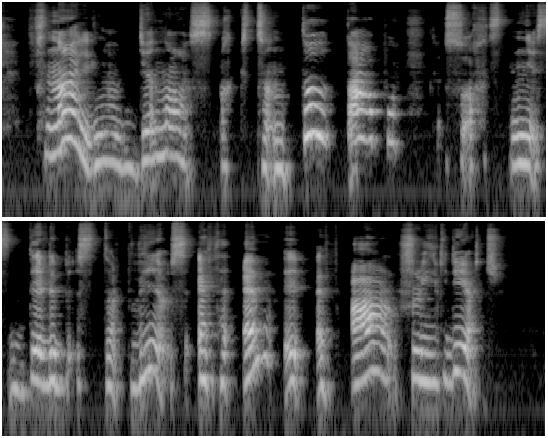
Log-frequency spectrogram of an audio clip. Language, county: Lithuanian, Vilnius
